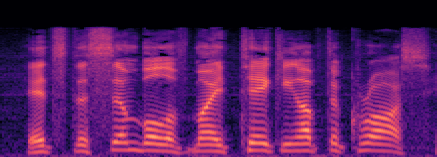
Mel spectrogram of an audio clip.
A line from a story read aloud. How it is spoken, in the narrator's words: he laughed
